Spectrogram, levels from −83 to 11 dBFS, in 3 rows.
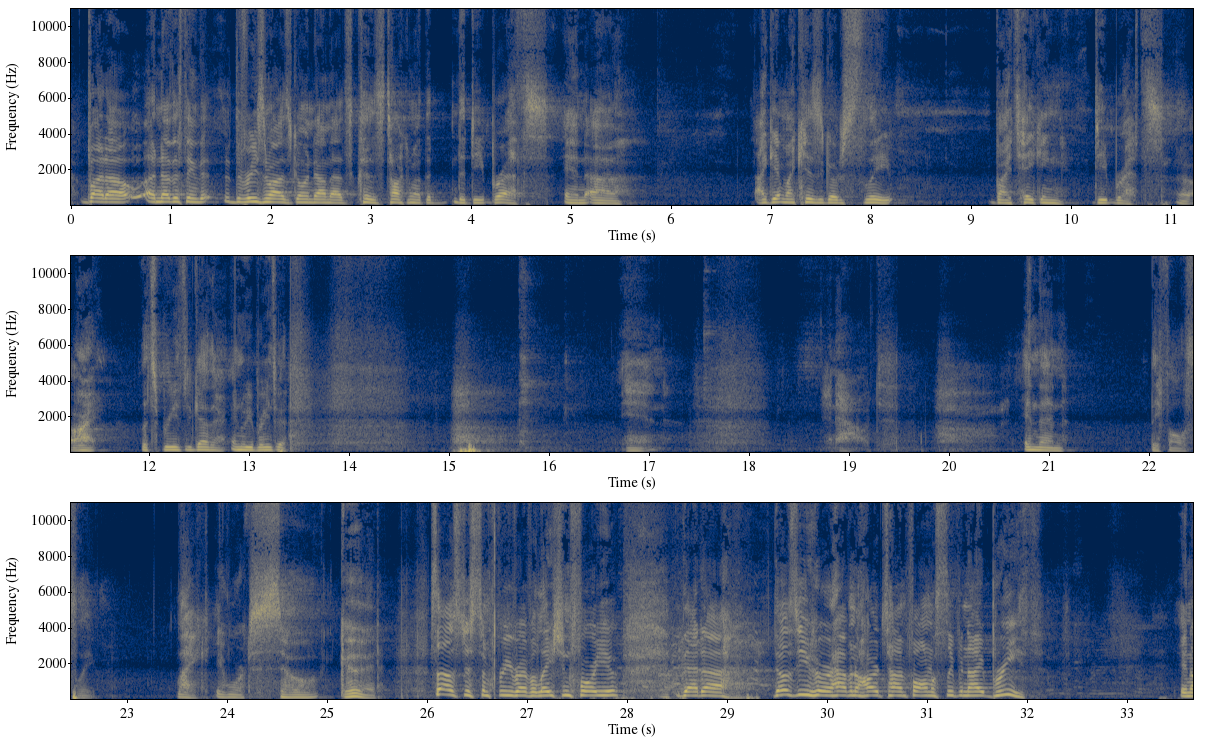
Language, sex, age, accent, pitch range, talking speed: English, male, 20-39, American, 150-215 Hz, 150 wpm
